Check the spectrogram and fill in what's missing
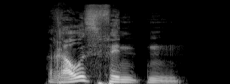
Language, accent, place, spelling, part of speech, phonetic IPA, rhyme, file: German, Germany, Berlin, rausfinden, verb, [ˈʁaʊ̯sˌfɪndn̩], -aʊ̯sfɪndn̩, De-rausfinden.ogg
- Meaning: clipping of herausfinden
